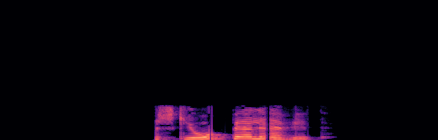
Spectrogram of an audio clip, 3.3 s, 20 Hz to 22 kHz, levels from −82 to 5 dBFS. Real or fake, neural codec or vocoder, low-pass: real; none; 5.4 kHz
